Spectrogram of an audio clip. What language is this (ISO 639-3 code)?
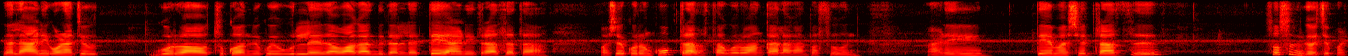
kok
